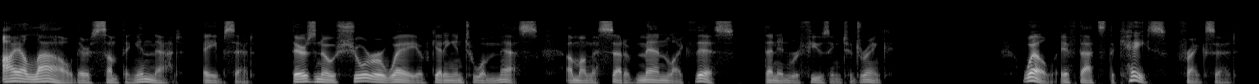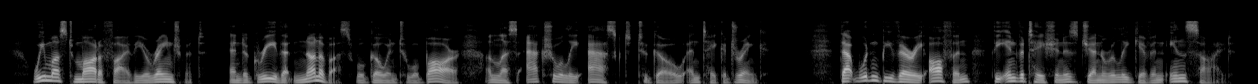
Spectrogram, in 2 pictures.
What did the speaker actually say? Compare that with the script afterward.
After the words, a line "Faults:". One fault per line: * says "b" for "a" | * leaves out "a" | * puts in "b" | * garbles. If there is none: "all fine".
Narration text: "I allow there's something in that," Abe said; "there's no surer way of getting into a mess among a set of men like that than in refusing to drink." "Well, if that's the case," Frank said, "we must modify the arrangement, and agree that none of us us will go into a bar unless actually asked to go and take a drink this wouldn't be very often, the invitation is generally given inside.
"I allow there's something in that," Abe said; "there's no surer way of getting into a mess among a set of men like this than in refusing to drink." "Well, if that's the case," Frank said, "we must modify the arrangement, and agree that none of us will go into a bar unless actually asked to go and take a drink that wouldn't be very often, the invitation is generally given inside.
Faults:
* says "this" for "that"
* leaves out "us"
* says "that" for "this"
